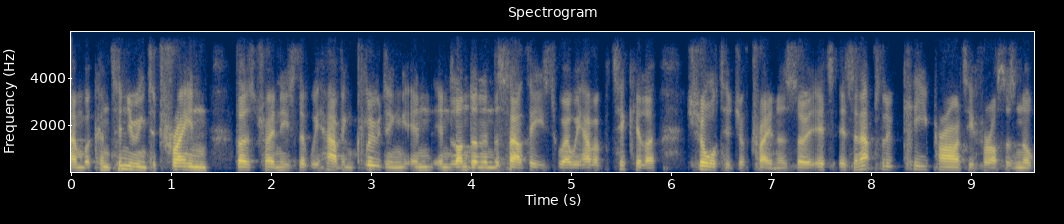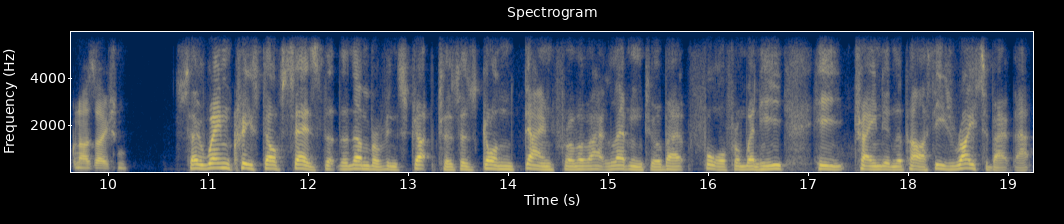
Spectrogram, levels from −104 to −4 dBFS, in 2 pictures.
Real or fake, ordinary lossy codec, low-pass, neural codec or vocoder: real; Opus, 32 kbps; 5.4 kHz; none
